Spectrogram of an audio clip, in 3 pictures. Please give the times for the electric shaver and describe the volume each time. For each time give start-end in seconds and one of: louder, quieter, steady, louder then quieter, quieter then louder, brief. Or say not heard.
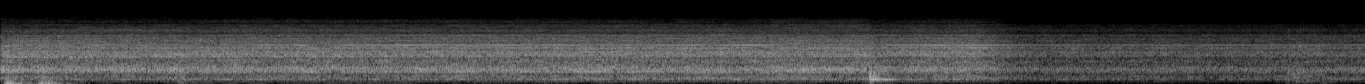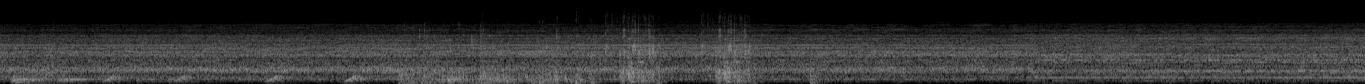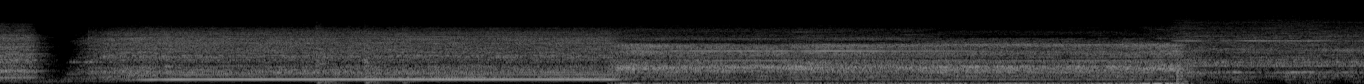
not heard.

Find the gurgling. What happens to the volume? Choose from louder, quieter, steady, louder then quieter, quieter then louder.
louder.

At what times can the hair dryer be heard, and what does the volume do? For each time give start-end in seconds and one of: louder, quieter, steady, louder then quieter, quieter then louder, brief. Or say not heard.
0.0-40.9 quieter.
